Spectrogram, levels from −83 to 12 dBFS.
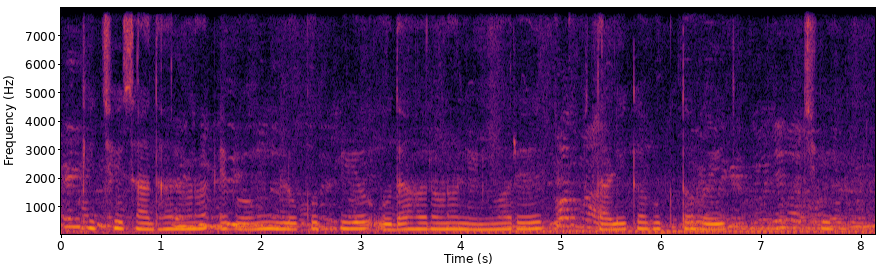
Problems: constant background noise, continuous background conversations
